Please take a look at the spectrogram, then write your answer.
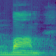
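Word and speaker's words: balm: ये मेरा हो गया बाम यहां पे एल साइलेंट है ठीक है एल साइलेंट है लेकिन ए के बाद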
